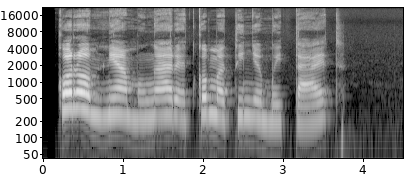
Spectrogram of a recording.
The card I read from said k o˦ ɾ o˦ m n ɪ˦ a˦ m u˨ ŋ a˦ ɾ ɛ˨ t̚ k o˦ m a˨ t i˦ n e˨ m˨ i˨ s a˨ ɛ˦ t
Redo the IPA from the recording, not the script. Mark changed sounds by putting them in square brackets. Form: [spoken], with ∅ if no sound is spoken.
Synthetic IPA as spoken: k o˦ ɾ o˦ m n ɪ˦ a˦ m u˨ ŋ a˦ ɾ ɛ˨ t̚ k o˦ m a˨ t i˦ [ɲ] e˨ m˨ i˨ [t] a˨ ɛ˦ t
